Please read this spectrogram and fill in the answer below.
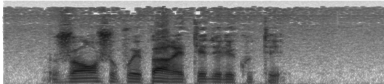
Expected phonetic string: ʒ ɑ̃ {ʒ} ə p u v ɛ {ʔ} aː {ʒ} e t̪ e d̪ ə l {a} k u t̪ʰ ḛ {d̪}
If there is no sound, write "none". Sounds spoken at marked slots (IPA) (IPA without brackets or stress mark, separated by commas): ʒ, p, ʁ, e, none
